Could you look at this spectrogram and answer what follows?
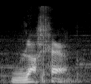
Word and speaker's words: Rahab: vit un dragon polycétonique Le mot hébreu se prononce Rahab Rahab Cela signifie la colère et l’orgueil Il est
